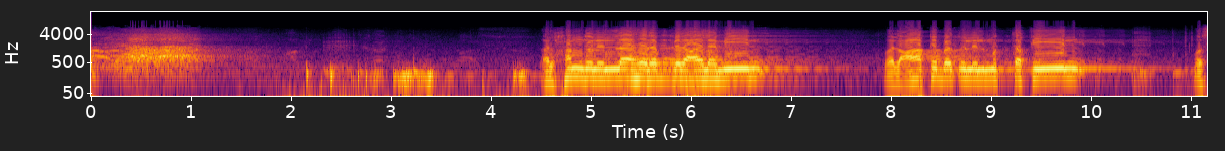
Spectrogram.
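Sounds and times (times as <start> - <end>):
crowd at a religious gathering shouting a slogan in unison: 0.0 - 1.4
speech: 4.5 - 6.8, 7.9 - 10.0.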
